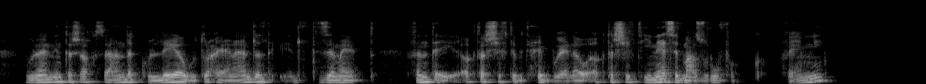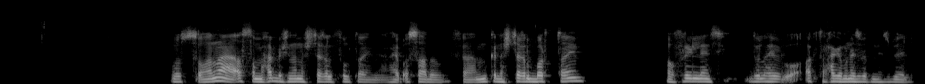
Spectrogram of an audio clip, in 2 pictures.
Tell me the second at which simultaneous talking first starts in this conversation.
none

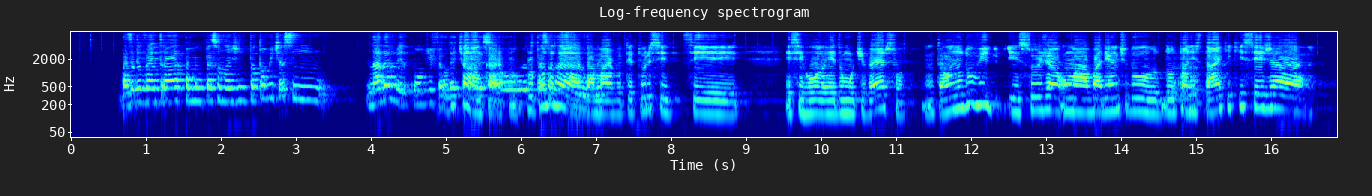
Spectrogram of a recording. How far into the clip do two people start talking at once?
5.3 s

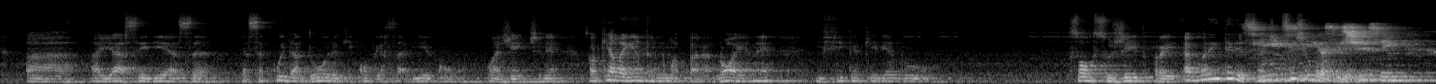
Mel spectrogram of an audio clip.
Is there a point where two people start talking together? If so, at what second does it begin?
12.4 s

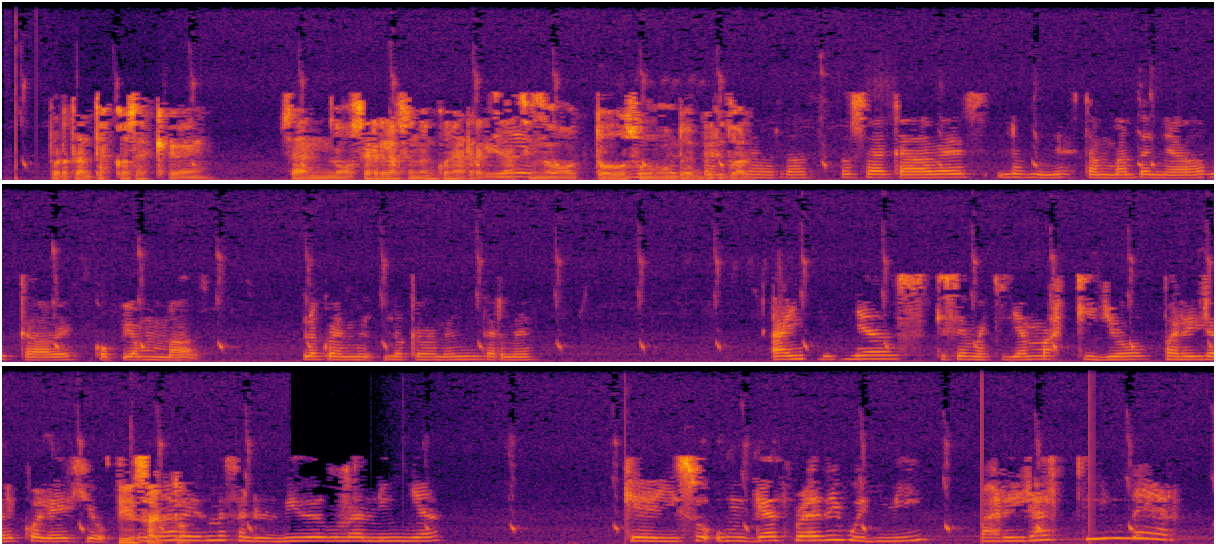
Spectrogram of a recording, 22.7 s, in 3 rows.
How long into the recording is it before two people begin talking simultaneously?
3.1 s

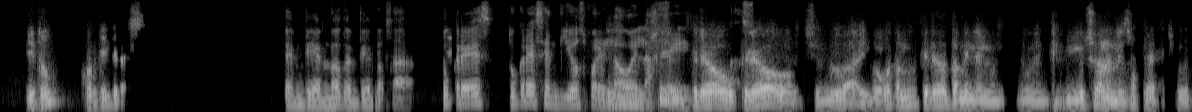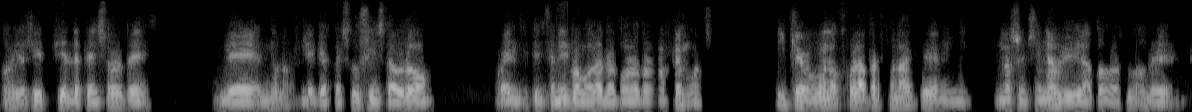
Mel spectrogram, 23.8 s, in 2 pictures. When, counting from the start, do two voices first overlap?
6.0 s

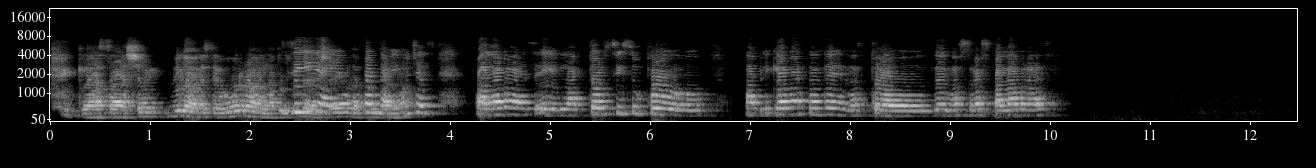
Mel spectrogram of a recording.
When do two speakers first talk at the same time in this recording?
2.3 s

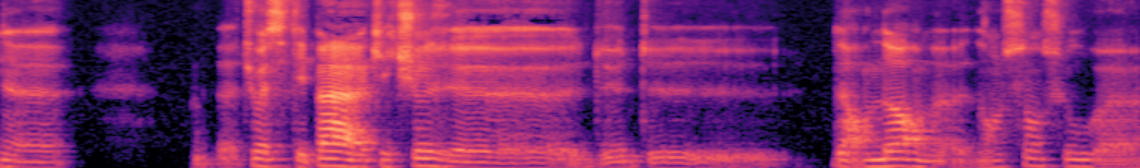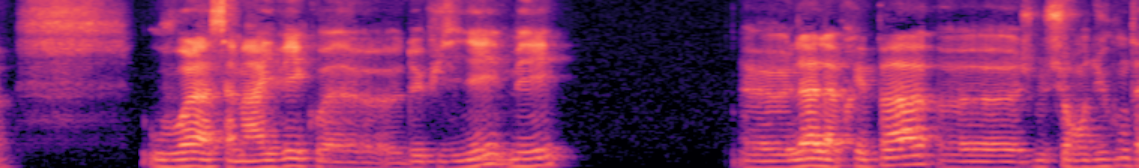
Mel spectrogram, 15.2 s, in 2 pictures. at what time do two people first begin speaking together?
none

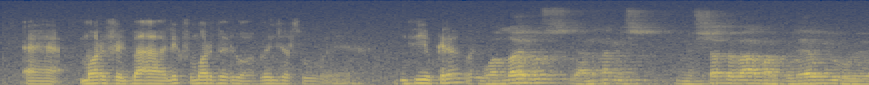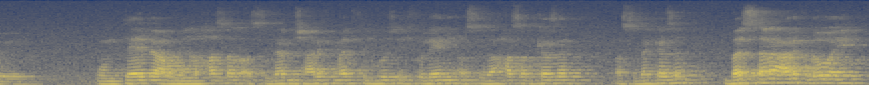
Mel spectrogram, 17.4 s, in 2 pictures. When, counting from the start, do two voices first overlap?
none

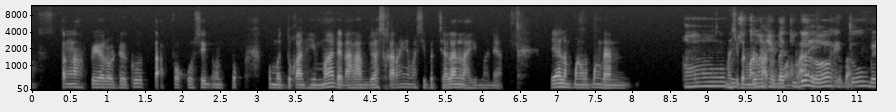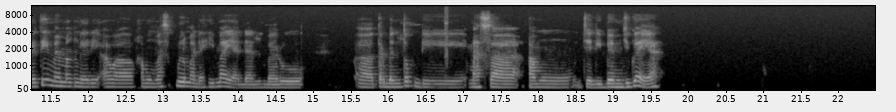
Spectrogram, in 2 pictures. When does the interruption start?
9.3 s

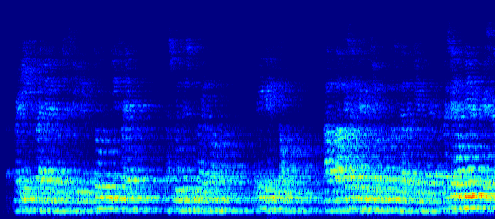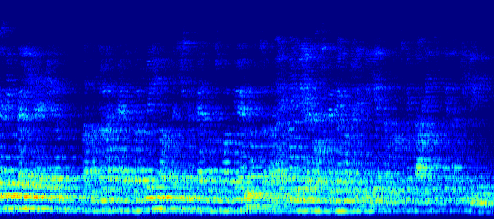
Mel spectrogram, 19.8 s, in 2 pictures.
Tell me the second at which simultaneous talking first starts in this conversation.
15.2 s

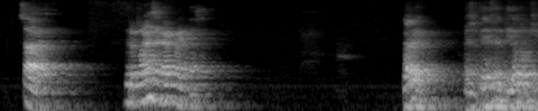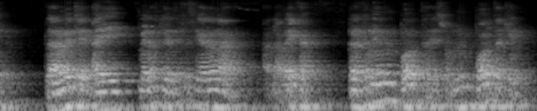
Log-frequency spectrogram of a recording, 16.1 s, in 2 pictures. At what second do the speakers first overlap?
none

